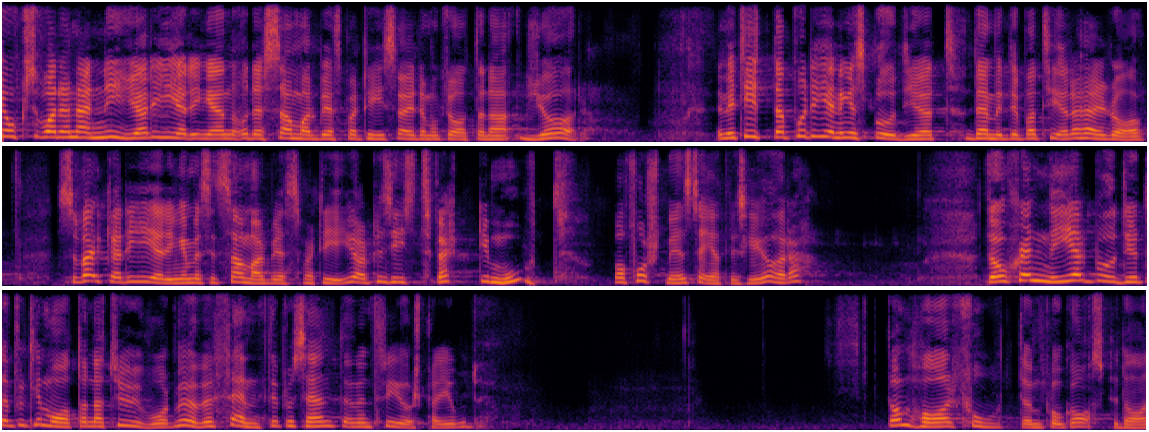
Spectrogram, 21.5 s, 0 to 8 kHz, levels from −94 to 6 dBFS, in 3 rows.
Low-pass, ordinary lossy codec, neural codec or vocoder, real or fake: none; none; codec, 16 kHz, 4 kbps, X-Codec, HuBERT features, trained on balanced general audio; fake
